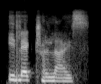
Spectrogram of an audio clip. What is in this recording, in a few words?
"electrolyse", Indian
